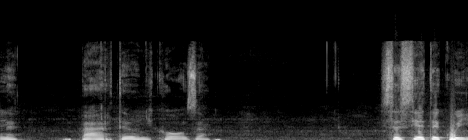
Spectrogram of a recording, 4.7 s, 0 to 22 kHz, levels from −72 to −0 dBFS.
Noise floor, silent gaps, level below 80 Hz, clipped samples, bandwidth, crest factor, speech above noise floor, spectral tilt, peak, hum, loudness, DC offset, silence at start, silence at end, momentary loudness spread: -49 dBFS; none; -32 dBFS; under 0.1%; 16.5 kHz; 16 dB; 36 dB; -6 dB/octave; 0 dBFS; none; -15 LUFS; under 0.1%; 0 s; 0 s; 20 LU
